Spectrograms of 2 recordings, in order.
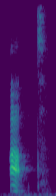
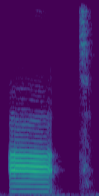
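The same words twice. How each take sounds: First: The word is said quickly together. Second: The word is stretched out slowly.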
